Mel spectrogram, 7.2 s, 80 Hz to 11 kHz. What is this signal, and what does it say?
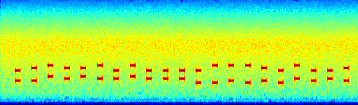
DTMF, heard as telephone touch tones, dialled by machine, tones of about 100 ms. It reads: 45#8097#7771363519475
